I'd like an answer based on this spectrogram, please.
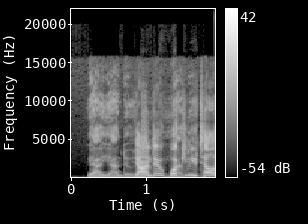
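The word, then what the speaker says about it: Yondu: tell us about your character uh is it pronounced yandu yeah yandu yandu what can you tell us about this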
